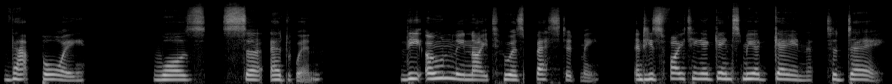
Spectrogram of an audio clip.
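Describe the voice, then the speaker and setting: A woman's voice: fairly high pitch, slow pace, a little mellow, no echo, clean studio sound. A woman playing a proud, teasing young lady knight in a fantasy audio roleplay, with formal, old-fashioned, dryly haughty phrasing. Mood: grave, determined. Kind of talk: fantasy audio roleplay acting addressed to the listener.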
